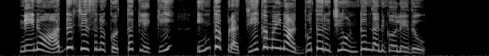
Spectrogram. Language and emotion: Telugu, surprised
